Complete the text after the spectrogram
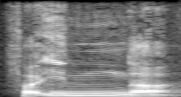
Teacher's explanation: এখানে নুনের উপর তসদিদ আছে নুন মুসাদ্দাদকে এক আলিফ পরিমাণ গুন্না করিয়া পড়তে হবে আবার এই নুন এ আল্লাহর লামকে ধরবে নুনের উপর জবর আছে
